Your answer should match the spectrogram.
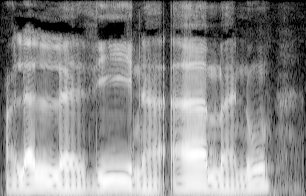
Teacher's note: a dibaca panjang badal panjang dua harakat · Kemudian dzi dibaca panjang. Ini mad thobi'i panjangnya dua harakat.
